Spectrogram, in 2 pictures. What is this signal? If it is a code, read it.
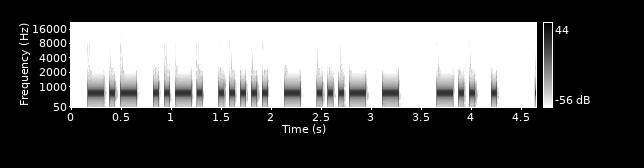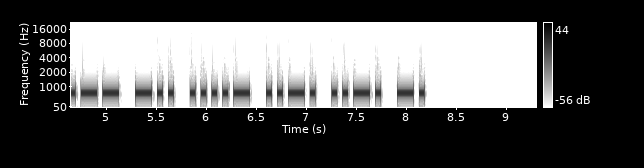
Morse code, heard as a keyed tone, about 22 wpm, 700 Hz. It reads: KF5TVT DE WD4FFN
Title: USA Callsign DE Callsign - 6 Characters - 22wpm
